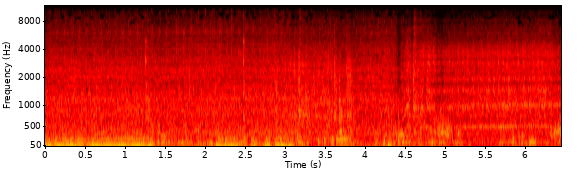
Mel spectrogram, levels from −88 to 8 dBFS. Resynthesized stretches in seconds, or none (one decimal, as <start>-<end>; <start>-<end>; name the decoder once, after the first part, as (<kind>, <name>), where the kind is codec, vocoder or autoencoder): 0.0-3.8 (vocoder, BigVGAN v2); 5.1-6.5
